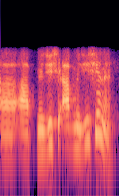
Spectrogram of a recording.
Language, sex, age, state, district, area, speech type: Hindi, male, 45-60, Madhya Pradesh, Gwalior, urban, conversation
